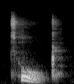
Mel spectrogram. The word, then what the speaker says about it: talk: So this is all about the pronunciation of the silent L.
